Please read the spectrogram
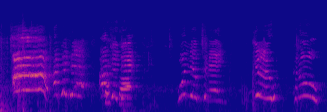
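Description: Children's high-pitched shouting and squealing in five or six bursts, the first and loudest lasting most of a second, just after a sharp knock at the very start.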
